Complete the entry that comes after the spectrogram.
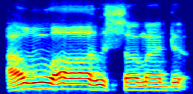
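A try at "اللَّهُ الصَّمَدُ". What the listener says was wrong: jangan sampai ditahan, Pak. Allahus samad. Jangan ditahan, tapi Allahus samad. Made langsung. Made. Kita bahas sedikit saya bahas seperti kita mengucapkan made gitu ya. Made, madein, madein Indonesia itu ya. Nah itu jadi ringan.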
